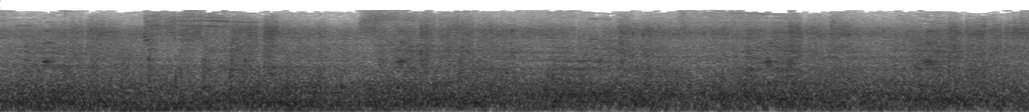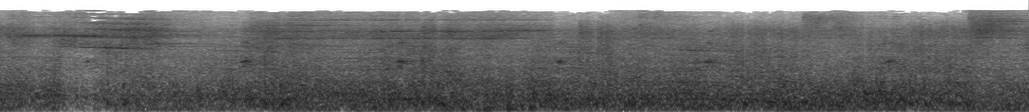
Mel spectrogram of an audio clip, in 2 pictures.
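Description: Double-stack intermodal container train rolling past close by: steel wheels running on the rails with a regular clickety-clack. Brief high-pitched wheel squeal around the middle.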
